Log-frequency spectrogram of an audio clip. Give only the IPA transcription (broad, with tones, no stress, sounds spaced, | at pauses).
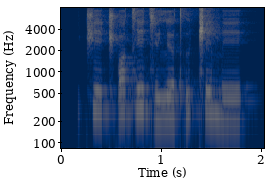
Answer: t͡ʃ e˦ t͡ʃʼ ɒ˦ d͡z e˥ d͡z ʏ˩ lʲ ɒ˨ tʼ ɯ˦ ǁ e˦ m e˩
